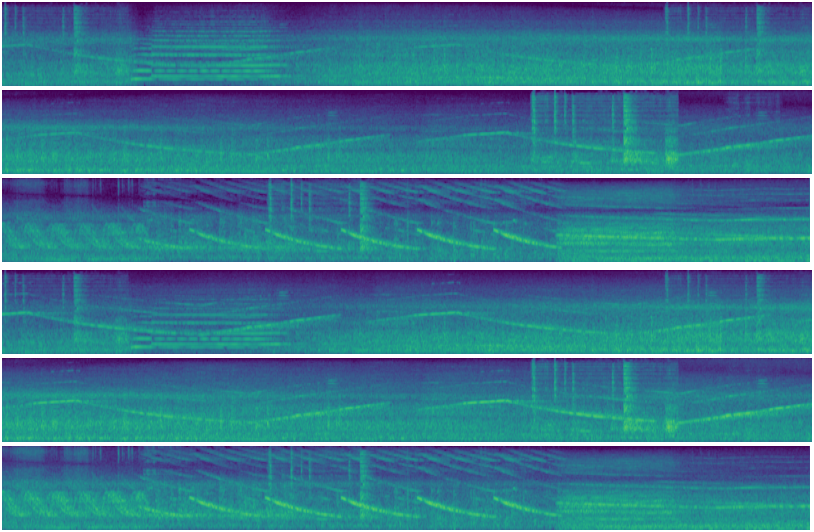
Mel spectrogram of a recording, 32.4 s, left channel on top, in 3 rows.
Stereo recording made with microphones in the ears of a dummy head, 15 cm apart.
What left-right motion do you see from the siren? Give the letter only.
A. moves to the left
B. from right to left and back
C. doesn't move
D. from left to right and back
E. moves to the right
A.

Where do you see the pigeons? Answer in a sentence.
You can hear the pigeons in the centre.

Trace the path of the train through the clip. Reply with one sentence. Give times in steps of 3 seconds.
You can hear the train on the left from 0 s, in the centre from 9 s, on the right from 12 s and not at all from 30 s.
